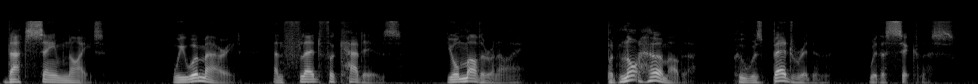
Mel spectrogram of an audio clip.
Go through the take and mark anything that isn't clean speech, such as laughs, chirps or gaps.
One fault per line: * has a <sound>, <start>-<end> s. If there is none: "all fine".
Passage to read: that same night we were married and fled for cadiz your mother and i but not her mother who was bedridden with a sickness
all fine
